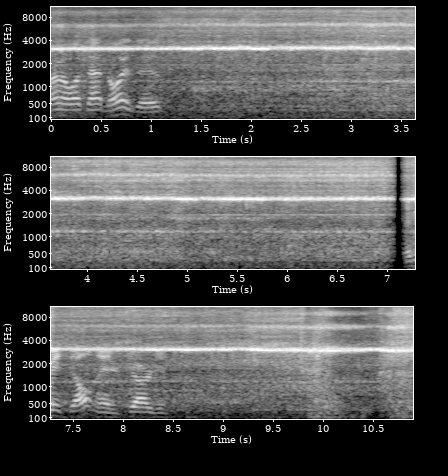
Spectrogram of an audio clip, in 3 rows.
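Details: Ford LTD, believed 1975, abandoned almost 30 years, first start without brake clean: steady high-pitched squeal at one pitch over a quiet-running engine on startup; source unclear, possibly a belt or the alternator.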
